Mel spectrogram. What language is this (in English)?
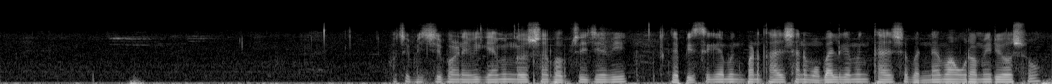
Gujarati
